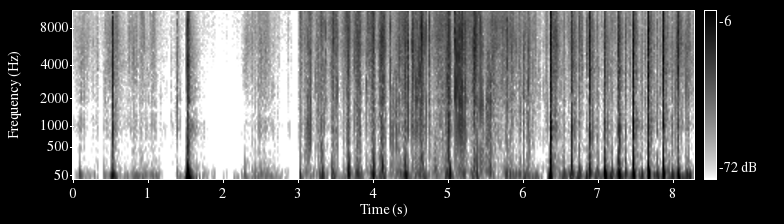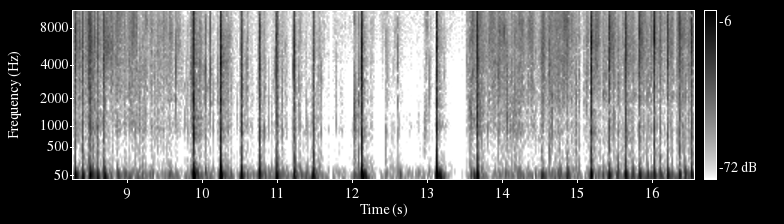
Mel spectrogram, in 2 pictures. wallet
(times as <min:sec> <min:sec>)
0:03.0 0:08.9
